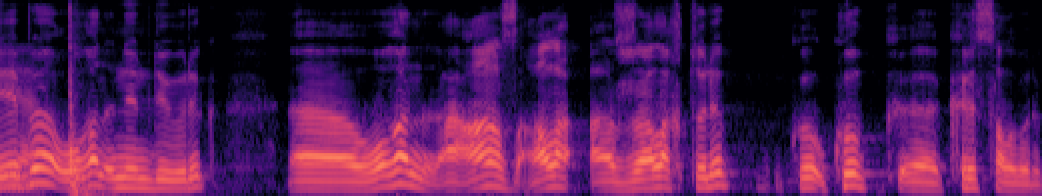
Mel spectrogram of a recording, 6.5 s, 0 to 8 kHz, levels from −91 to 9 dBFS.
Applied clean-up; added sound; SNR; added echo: none; Knock / Wood; 17 dB; none.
